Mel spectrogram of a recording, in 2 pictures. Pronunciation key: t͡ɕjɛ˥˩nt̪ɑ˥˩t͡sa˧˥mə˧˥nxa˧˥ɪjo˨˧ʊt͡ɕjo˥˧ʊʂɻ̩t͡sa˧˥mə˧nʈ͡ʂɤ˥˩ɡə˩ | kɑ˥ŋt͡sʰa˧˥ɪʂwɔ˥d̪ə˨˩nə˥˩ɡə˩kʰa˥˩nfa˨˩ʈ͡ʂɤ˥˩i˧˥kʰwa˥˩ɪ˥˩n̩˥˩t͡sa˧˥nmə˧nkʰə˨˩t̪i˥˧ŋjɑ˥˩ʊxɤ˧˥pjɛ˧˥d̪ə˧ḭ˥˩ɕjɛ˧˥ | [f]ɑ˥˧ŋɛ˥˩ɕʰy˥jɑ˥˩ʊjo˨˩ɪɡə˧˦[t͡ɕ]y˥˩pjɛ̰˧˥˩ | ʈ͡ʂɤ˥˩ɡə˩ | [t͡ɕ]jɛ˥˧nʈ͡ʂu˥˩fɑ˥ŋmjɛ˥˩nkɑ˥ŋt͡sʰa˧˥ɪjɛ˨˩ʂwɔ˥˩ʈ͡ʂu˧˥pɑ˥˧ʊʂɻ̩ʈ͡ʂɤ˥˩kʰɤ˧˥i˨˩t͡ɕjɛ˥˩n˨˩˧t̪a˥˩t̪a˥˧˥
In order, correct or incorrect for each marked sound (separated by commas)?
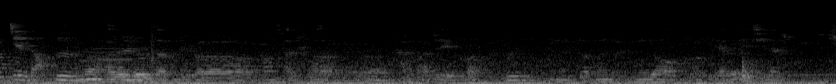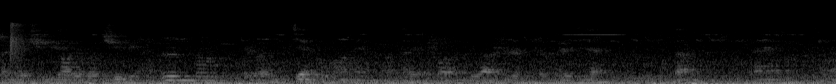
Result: incorrect, incorrect, correct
